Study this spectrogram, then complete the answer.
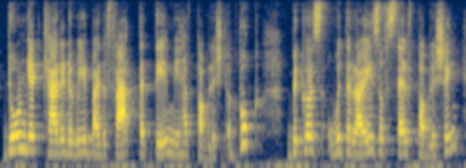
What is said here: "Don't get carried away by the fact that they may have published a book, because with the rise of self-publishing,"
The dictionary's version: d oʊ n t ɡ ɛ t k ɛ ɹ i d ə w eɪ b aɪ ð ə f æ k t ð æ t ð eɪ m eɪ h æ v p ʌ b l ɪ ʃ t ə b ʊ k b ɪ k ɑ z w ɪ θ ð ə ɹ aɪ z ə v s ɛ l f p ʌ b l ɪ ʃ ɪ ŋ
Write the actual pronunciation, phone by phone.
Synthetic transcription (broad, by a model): d oʊ n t ɡ ɛ t k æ ɹ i d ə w eɪ b aɪ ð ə f æ k t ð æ t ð eɪ m eɪ h æ v p ʌ b l ɪ ʃ t ə b ʊ k b ɪ k ɑ z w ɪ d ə ɹ aɪ z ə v s ɛ l f p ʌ b l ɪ ʃ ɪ ŋ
